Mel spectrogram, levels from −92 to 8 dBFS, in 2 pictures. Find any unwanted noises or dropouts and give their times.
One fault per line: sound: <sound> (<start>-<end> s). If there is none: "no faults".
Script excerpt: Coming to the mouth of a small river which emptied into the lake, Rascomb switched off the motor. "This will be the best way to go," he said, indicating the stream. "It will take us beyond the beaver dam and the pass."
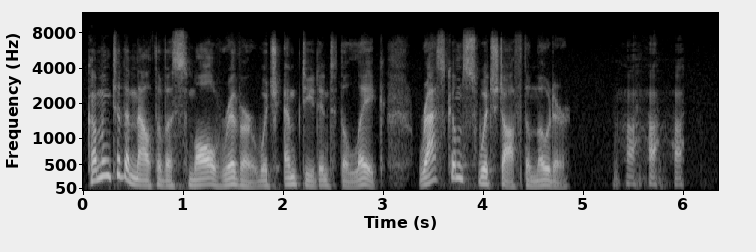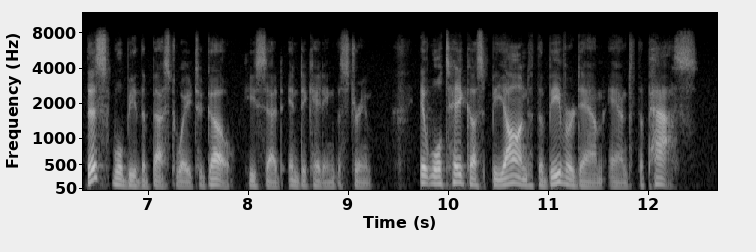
sound: laugh (5.3-6.0 s)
